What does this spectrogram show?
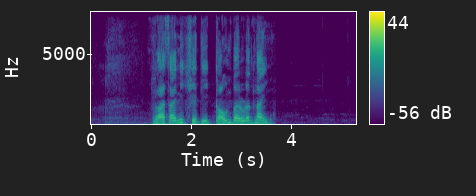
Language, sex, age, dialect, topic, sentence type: Marathi, male, 41-45, Varhadi, agriculture, question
